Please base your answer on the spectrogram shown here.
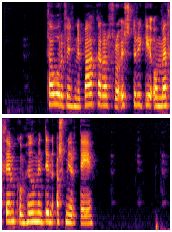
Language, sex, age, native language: Icelandic, female, 20-29, Icelandic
